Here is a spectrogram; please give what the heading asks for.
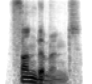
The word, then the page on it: fundament: British English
